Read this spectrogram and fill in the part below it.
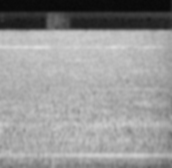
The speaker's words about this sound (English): Uh, what is this? A vacuum cleaner? Can you hear me right now? This is awesome. I can play a vacuum cleaner.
